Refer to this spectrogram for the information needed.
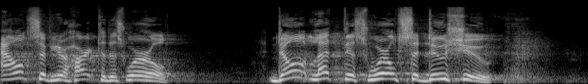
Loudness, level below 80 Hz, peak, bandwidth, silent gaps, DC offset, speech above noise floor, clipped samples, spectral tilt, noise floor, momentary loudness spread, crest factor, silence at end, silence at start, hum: -17 LUFS; -62 dBFS; -4 dBFS; 15.5 kHz; none; under 0.1%; 36 dB; under 0.1%; -4 dB/octave; -54 dBFS; 12 LU; 16 dB; 0.5 s; 0 s; none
